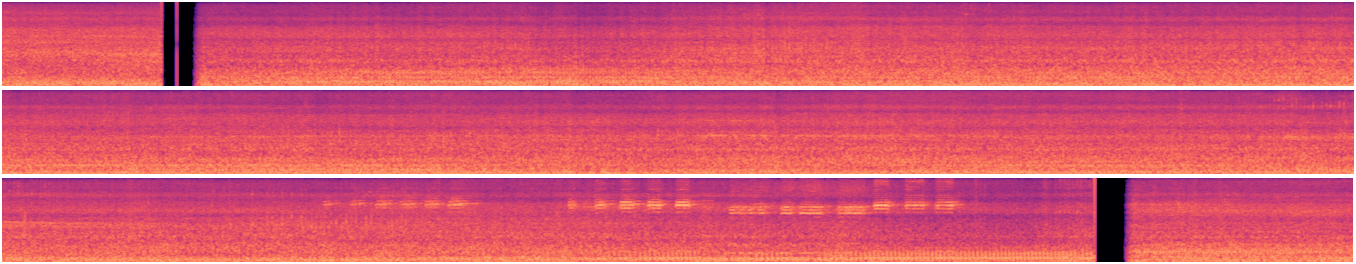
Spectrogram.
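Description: Honda scooter under way in traffic: engine running steadily under heavy wind and road noise. A few short high beeps come late on, and the sound cuts out completely for a moment twice.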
